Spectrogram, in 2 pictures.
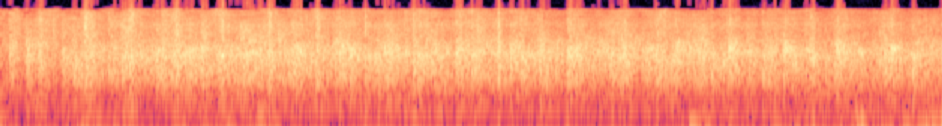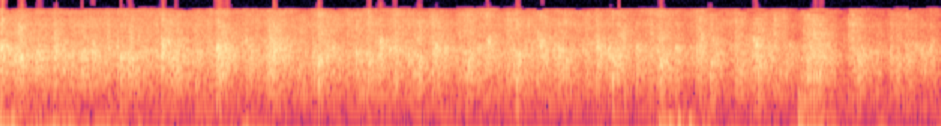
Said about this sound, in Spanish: Bien. Sin más, bueno, yo creo que a la intensidad del aplaudimetro que hace una conferencia bien recibida.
